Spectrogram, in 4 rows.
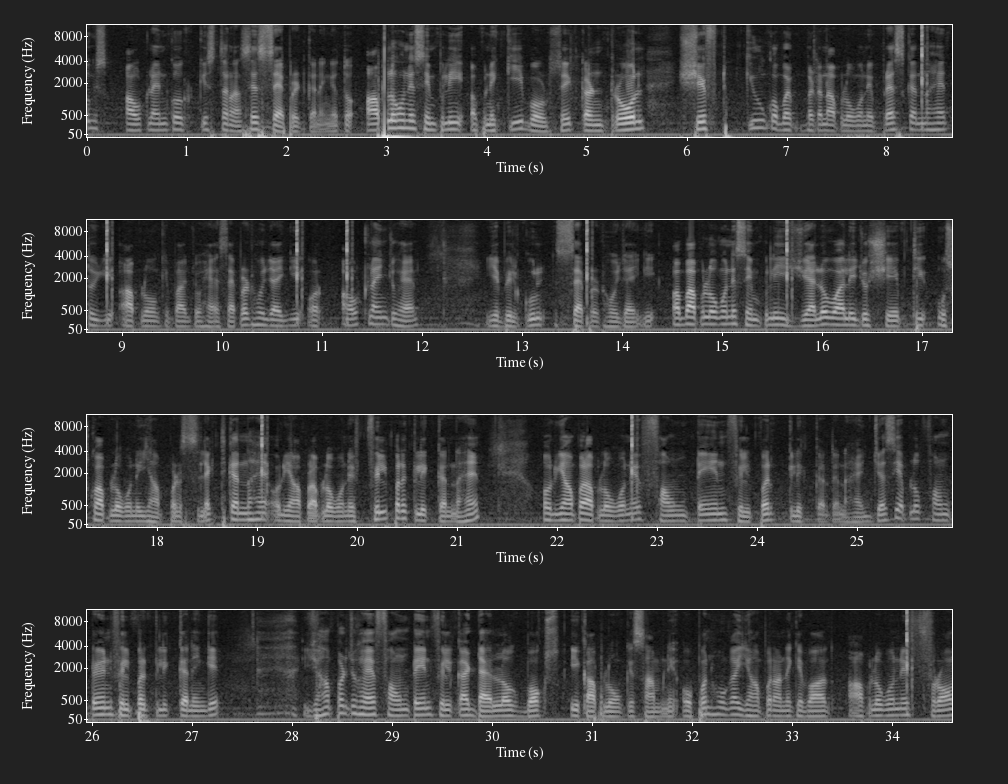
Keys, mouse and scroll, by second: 5.3 ctrl+z, 7.0 ctrl+shift+q, 8.2 click, 13.8 click, 19.2 click, 23.1 click.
